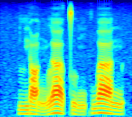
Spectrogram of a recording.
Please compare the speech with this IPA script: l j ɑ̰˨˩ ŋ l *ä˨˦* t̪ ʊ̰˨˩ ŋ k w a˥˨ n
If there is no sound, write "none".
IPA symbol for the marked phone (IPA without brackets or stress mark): ä˥˨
